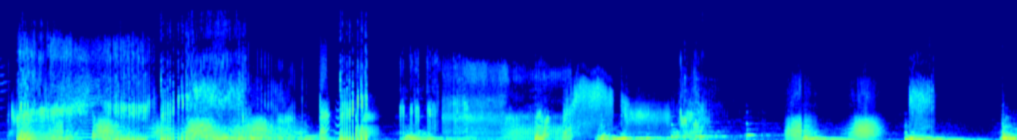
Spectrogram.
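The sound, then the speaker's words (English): A loud, drawn-out mechanical fart noise made by a robot, buzzy and sputtering, warbling up and down in pitch across several long bursts with brief breaks, with no one talking. “Did y'all program this robot to fart?”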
